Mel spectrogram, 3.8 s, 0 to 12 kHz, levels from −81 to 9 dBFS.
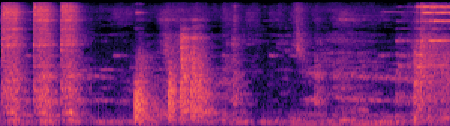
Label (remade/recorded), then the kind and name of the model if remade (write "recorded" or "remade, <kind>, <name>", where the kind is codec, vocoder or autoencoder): recorded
